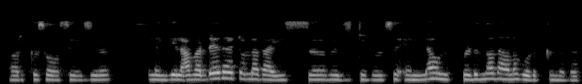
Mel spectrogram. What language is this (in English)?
Malayalam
